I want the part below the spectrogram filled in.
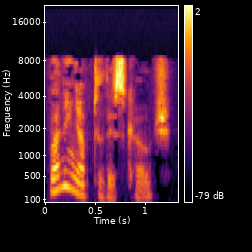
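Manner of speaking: plain reading voice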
